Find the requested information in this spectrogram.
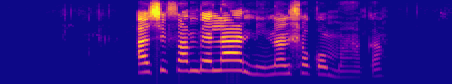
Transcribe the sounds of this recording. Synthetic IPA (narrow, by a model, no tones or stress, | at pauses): aʂifambɛlaninanɬɔkɔm̤aːka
